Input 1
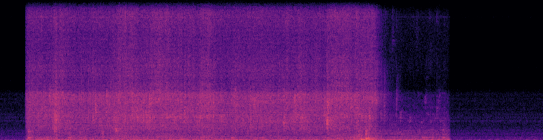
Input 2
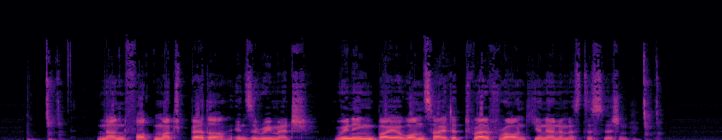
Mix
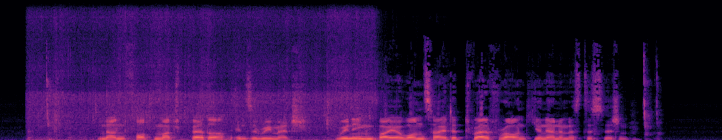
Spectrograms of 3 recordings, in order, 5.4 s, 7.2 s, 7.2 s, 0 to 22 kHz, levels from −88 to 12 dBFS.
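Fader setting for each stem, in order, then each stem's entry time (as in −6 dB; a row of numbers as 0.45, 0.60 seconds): −12.5, −0.5 decibels; 0.00, 0.00 seconds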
